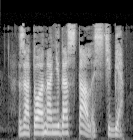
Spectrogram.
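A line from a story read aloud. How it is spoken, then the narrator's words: Snide smirk. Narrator (Russian): ехидно усмехнулся Игни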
